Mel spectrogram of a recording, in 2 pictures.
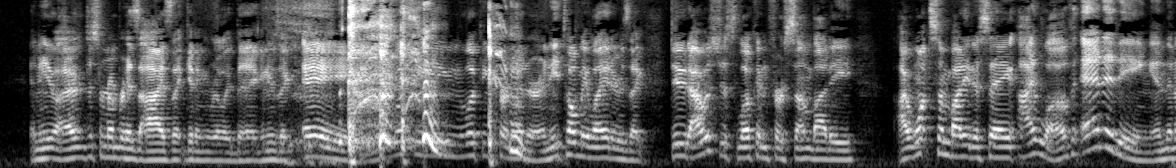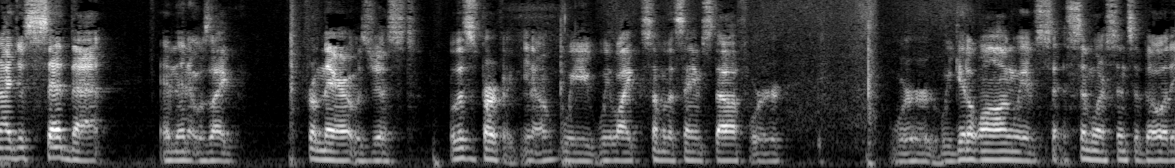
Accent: West Virginia, United States; moved away as an adult; I moved from West Virginia, where I'm from

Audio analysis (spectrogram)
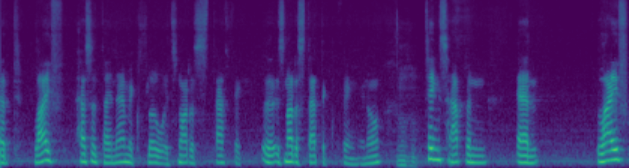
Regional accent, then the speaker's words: Indonesia; now in Germany; I'm originally from Indonesia. I'm currently living in Germany.

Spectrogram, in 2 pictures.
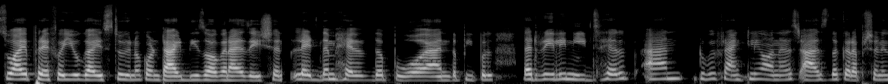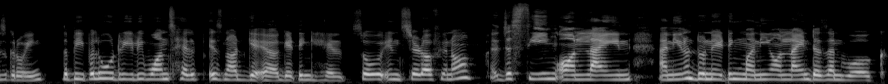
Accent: India

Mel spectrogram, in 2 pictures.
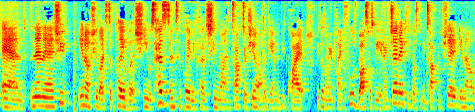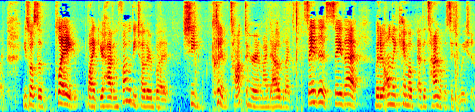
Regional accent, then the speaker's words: United States; I have African background, but I grew up in America.

